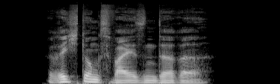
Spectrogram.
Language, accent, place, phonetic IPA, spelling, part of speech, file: German, Germany, Berlin, [ˈʁɪçtʊŋsˌvaɪ̯zn̩dəʁə], richtungsweisendere, adjective, De-richtungsweisendere.ogg
- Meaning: inflection of richtungsweisend: 1. strong/mixed nominative/accusative feminine singular comparative degree 2. strong nominative/accusative plural comparative degree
